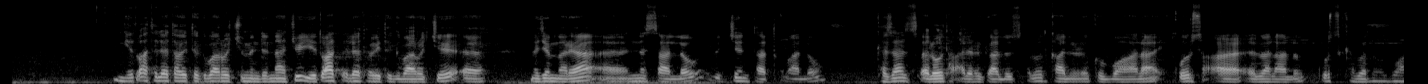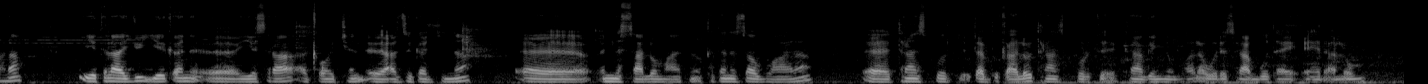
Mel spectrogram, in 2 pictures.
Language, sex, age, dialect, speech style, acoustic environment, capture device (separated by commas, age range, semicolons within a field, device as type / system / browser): Amharic, male, 25-34, Ethiopia - Addis Ababa, happy, silence, mobile / Linux / Chrome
